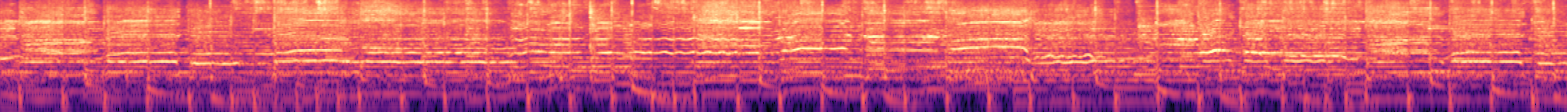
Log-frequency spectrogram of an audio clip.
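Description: Live gospel music: several singers on microphones holding long, wavering sung notes over a continuous band backing.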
